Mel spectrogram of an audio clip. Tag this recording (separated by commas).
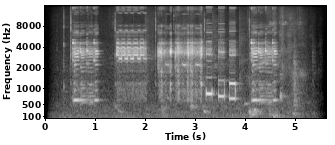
Telephone, Alarm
